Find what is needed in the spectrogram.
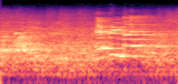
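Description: A woman's raised voice over a handheld microphone, getting louder and higher from a little over a second in.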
